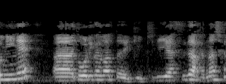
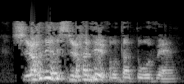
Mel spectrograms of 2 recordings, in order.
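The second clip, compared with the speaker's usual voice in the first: 大声で言い返す再現; 相手の理屈を勢いよく切り捨てる; 突っぱねる怒声; 2 semitones lower, 9 dB louder than usual. Retold or imitated. 言い訳を突っぱねる会話の再現. (声を張った荒い言い返し)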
